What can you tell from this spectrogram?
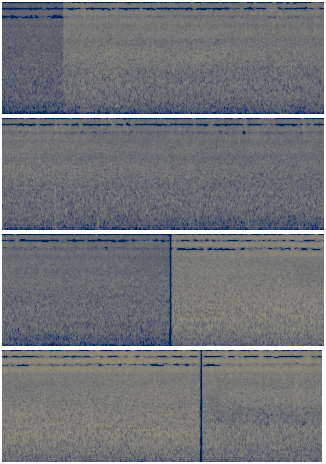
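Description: A shallow, rocky woodland stream rushing over stones: a steady hiss of running water that suddenly gets louder about a second in and again past the middle.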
